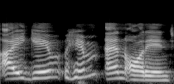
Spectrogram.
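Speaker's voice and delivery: very slow, word by word example sentence; slow dictation. Shown as a demonstration. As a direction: spell out each word slowly for students. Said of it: "अब ये orange वाला मैं आपको".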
